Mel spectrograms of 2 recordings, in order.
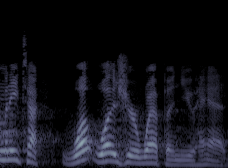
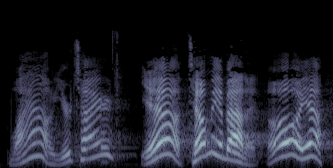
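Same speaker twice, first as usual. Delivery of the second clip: higher, louder, hammed-up agreement; mock sympathetic chatter; 6 semitones higher, 12 dB louder, slower than usual. Church friends agree they are tired, hammed-up and loud. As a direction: play the friend who piles on. Acted chat among tired members.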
